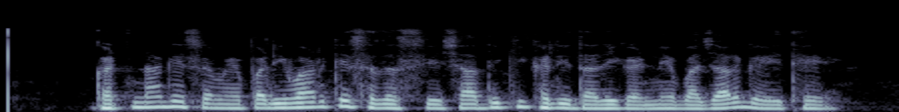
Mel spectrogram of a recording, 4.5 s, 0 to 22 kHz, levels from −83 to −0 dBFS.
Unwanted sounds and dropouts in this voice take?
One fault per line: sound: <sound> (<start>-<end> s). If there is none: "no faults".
no faults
